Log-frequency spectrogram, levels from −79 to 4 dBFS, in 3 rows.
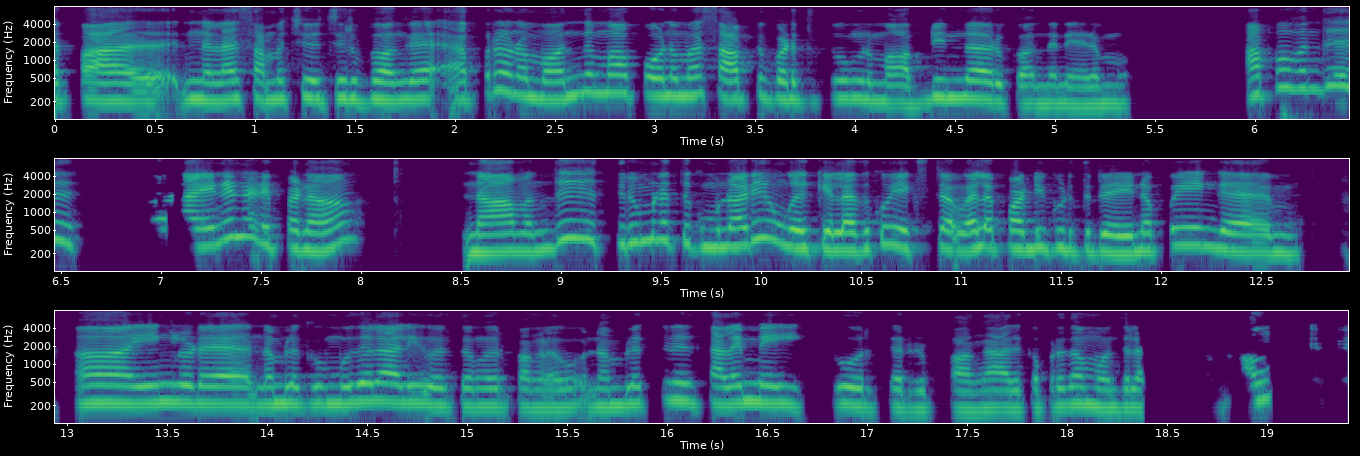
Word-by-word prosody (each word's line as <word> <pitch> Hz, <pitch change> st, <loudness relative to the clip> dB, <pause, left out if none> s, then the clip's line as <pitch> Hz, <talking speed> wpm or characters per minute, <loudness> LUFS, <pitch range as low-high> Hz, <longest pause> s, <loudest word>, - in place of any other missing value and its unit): பா -, -, +6 dB, 0.5 s
நல்லா 210 Hz, +1 st, +2 dB
சமைச்சு 225 Hz, +2 st, -2 dB
வச்சிருப்பாங்க 225 Hz, -1 st, 0 dB, 0.2 s
அப்புறம் 285 Hz, +5 st, -2 dB
நம்ம 240 Hz, -3 st, -1 dB
வந்தம்மா, 280 Hz, +3 st, 0 dB
போனோமா, 255 Hz, 0 st, +2 dB
சாப்பிட்டு 225 Hz, +1 st, +2 dB
படுத்து 215 Hz, -2 st, -1 dB
தூங்குனம்மா, 215 Hz, -4 st, -2 dB
அப்பிடின்னு 235 Hz, +5 st, -2 dB
தான் 220 Hz, -, +5 dB
இருக்கும் 185 Hz, -1 st, -3 dB
அந்த 185 Hz, 0 st, -5 dB
நேரமும். 180 Hz, +2 st, -5 dB, 0.6 s
அப்போ 265 Hz, +6 st, -4 dB
வந்து 335 Hz, +3 st, -4 dB, 0.7 s
நான் 265 Hz, 0 st, +6 dB
என்ன 370 Hz, +6 st, +4 dB
நினைப்பேன்னா, 250 Hz, -6 st, +2 dB, 0.8 s
நான் 220 Hz, +1 st, +5 dB
வந்து 245 Hz, +10 st, -1 dB, 0.3 s
திருமணத்துக்கு 310 Hz, -3 st, -2 dB
முன்னாடி, 270 Hz, +6 st, +4 dB
உங்களுக்கு 245 Hz, -3 st, +4 dB
எல்லாத்துக்கும் 240 Hz, +5 st, +3 dB
எக்ஸ்ட்ரா 250 Hz, 0 st, 0 dB
வேலை 255 Hz, +2 st, +4 dB
பண்ணி 245 Hz, +1 st, +3 dB
கொடுத்துட்டேன். 220 Hz, -4 st, 0 dB
என்ன 225 Hz, 0 st, 0 dB
போய் 275 Hz, 0 st, +2 dB
எங்க 245 Hz, -3 st, +1 dB, 0.7 s
அ -, -, +2 dB, 0.3 s
எங்களோட 225 Hz, -1 st, 0 dB, 0.3 s
நம்மளுக்கு 215 Hz, 0 st, -2 dB
முதலாளி 235 Hz, 0 st, +2 dB
ஒருத்தவங்க 195 Hz, 0 st, -4 dB
இருப்பாங்கள. 190 Hz, -1 st, -6 dB, 0.2 s
நம்மளுக்குன்னு 215 Hz, +5 st, -4 dB, 0.2 s
தலைமைக்கு 215 Hz, -1 st, -1 dB
ஒருத்தர் 190 Hz, -2 st, -6 dB
இருப்பாங்க, 175 Hz, 0 st, -5 dB
அதுக்கப்புறம் 185 Hz, +3 st, -5 dB
தான் 210 Hz, -, -2 dB
முதலா 185 Hz, 0 st, -3 dB, 0.5 s
அவுங்ககிட்ட 265 Hz, +3 st, -7 dB
225 Hz, 150 wpm, -23 LUFS, 205-250 Hz, 0.8 s, பா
